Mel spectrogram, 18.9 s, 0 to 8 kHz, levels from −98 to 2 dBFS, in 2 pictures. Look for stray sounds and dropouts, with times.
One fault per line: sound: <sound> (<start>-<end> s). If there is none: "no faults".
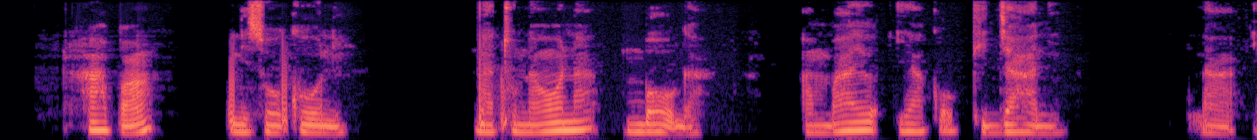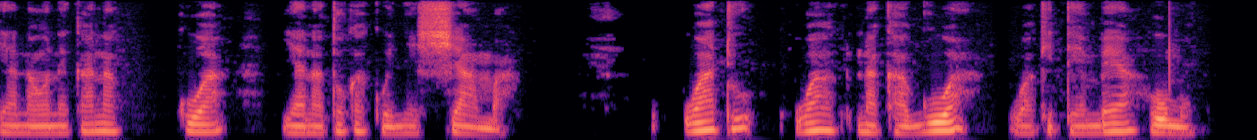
no faults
